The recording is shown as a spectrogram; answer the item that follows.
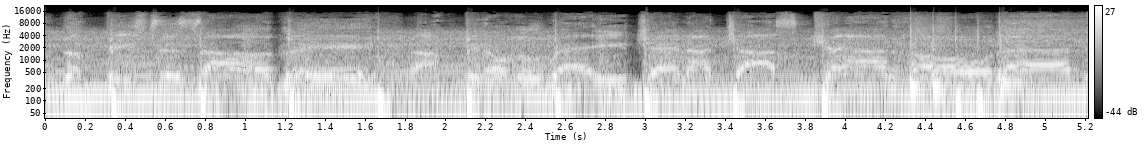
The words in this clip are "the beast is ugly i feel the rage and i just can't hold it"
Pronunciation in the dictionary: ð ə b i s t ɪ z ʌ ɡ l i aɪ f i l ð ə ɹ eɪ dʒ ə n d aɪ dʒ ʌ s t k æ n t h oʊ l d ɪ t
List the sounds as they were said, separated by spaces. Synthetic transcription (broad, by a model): ð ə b i s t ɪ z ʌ ɡ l i aɪ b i n ð ə ɹ eɪ dʒ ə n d aɪ dʒ ʌ s k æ n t h oʊ l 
